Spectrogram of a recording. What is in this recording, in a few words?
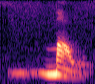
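"mau4", Cantonese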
